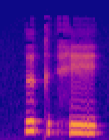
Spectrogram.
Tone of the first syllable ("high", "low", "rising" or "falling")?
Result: high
